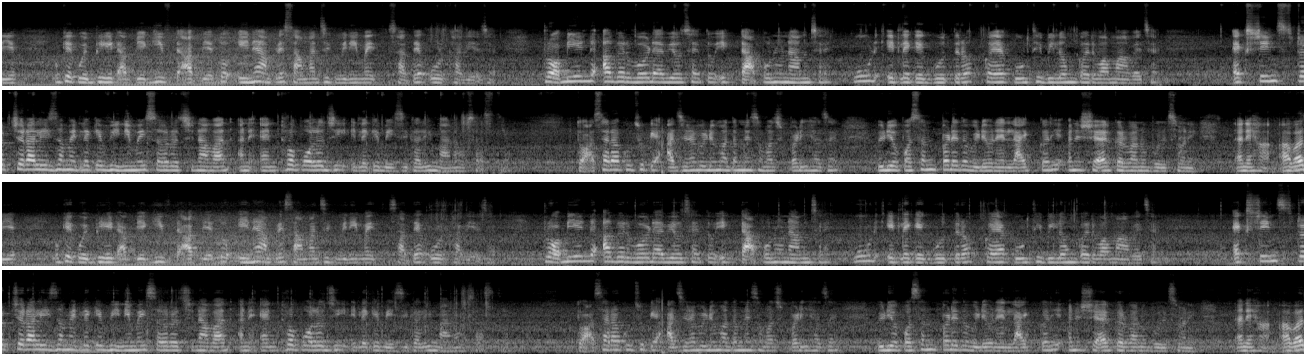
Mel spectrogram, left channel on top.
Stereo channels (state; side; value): normal; both; correlation 0.47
